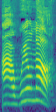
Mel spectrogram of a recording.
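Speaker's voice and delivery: loud, ringing declaration for the church to echo; emphatic call to repeat. Shown as a demonstration. Preacher leading the church in a loud declaration. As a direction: lead the congregation, each word hammered. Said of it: "say this with me".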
